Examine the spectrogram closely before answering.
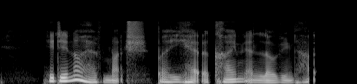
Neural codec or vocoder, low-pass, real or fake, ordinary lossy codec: codec, 16 kHz, 2 kbps, FunCodec, trained on LibriTTS, 25 frames a second; none; fake; none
